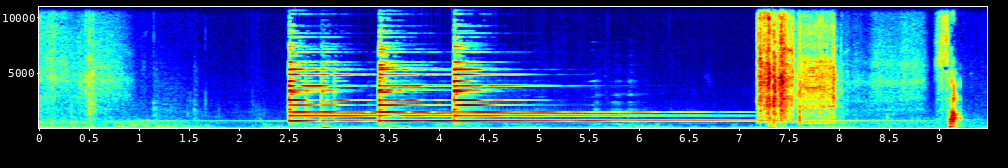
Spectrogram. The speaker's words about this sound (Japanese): 私この旅立ちの鐘を鳴らします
